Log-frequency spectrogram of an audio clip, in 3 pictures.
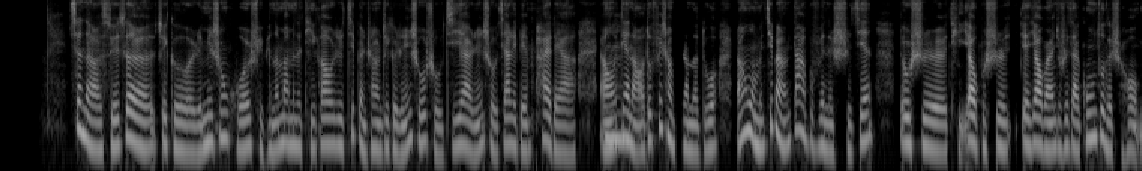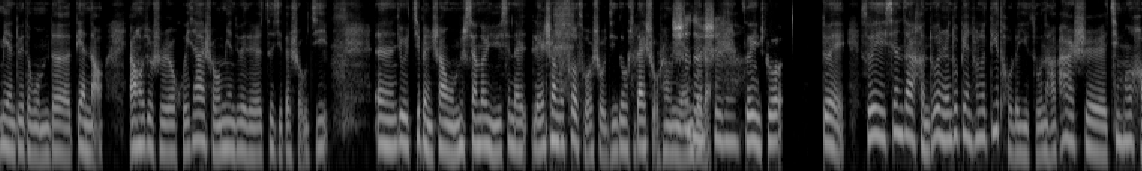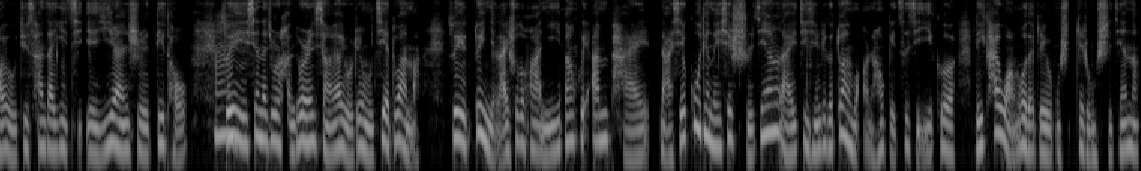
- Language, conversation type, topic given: Chinese, podcast, 你会安排固定的断网时间吗？
- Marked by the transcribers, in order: chuckle; tapping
